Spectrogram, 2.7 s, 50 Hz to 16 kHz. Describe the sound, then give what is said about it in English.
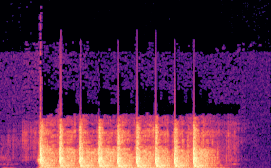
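Someone raps on the partly open wooden door of apartment 5D about eight times in a quick, steady rhythm; the knocks are loud, each with a hollow resonance, and no one speaks. “Here, I'll knock again.”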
